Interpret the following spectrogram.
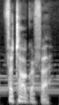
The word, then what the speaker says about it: photographer: first syllable photograph while in photographer the stress shifts to the second syllable photographer and that's the beauty of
